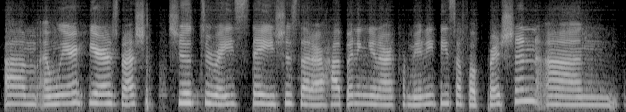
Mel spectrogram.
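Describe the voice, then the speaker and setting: A woman interpreting a fellow activist's statement into English, speaking in halting phrases with many fillers. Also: fairly high pitch, fairly even intonation, a bit bright, rough recording. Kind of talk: consecutive interpretation.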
